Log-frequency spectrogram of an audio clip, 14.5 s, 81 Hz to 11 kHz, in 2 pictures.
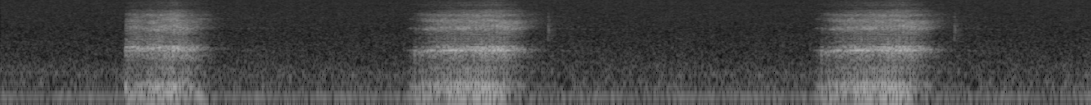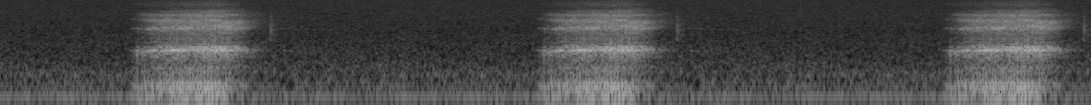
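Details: Regular rasping snores about 22 a minute, each followed by quiet, over a low steady hum; snoring.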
